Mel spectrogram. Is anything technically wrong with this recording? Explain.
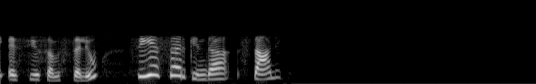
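No, nothing technically wrong stood out on listening to this speech.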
